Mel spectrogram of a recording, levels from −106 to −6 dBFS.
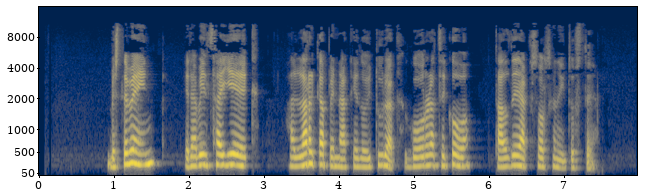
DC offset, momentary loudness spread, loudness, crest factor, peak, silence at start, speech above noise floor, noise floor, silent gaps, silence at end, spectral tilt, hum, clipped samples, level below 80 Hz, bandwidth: under 0.1%; 14 LU; -21 LUFS; 18 dB; -2 dBFS; 0.9 s; 51 dB; -70 dBFS; none; 0.55 s; -5.5 dB/octave; none; under 0.1%; -74 dBFS; 11 kHz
